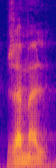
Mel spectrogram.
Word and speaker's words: Jamal: Combien de fois j'ai dû moi-même épeler mon prénom de 5 lettres, 3 consonnes et 2 voyelles, Jamal, J-A-M-A-L.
